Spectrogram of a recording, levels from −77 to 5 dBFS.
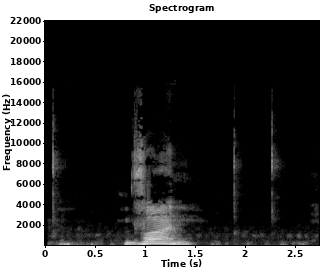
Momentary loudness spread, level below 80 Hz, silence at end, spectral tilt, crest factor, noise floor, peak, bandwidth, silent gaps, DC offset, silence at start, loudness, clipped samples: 26 LU; -42 dBFS; 1.25 s; -5.5 dB/octave; 18 dB; -45 dBFS; 0 dBFS; 13 kHz; none; under 0.1%; 0.15 s; -14 LUFS; under 0.1%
